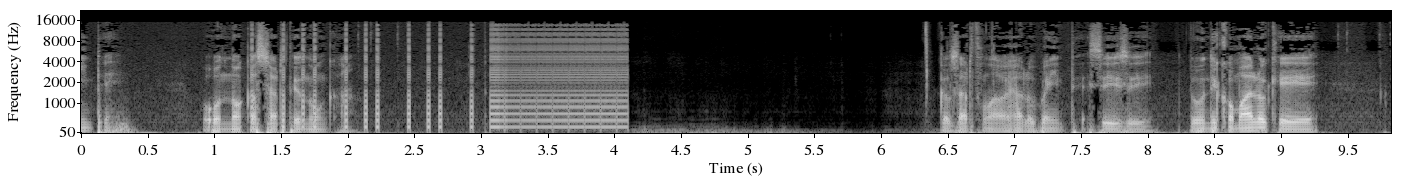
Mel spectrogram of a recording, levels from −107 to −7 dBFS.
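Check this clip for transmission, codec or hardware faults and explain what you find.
Two faults from a nearby 2G handset are audible in this speech clip, one running straight into the other.

From 1.28 s to 3.08 s there are GSM signalling bursts. The phone is exchanging short bursts of control traffic with the network, and the audio circuitry rectifies the radio pulses into the signal. The result is an irregular, galloping run of clicks and brief 217 Hz buzz fragments, roughly as loud as the speech itself. They differ from the steady buzz that follows because they come in broken groups rather than as a continuous tone.

From 3.08 s to 4.10 s the pattern becomes GSM phone buzz. The handset has moved into a call and now transmits bursts without a break at about 217 per second. Rectification of those pulses produces a hard, rasping 217 Hz buzz rich in harmonics, sitting about 6 dB below the speech and unrelated to it. 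Mains hum at 50 or 60 Hz is lower in pitch and smoother, and this buzz does not follow the speech.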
